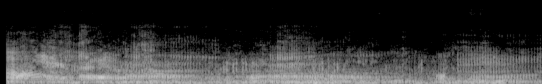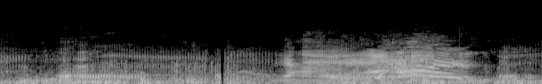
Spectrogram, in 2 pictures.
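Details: Male lion approaching a female lion to mate, wild animals: loud, rough low growling in long bursts with pauses, ending in a strained, wavering snarl with rising and falling harmonics.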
